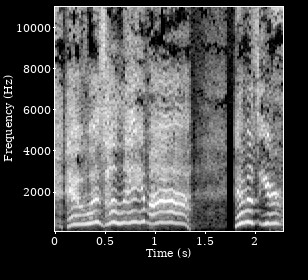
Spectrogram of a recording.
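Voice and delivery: very high, slow, drawn-out yelling. Describing a reader yelling at Egwene while she freaks out, mock yelling at a character. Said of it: "you're sitting there just yelling at her".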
